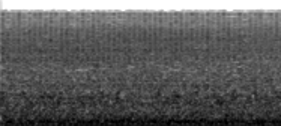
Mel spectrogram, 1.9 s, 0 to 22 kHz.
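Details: Suzuki K6A turbo three-cylinder in a DA64V van idling after repair of a broken exhaust valve (earlier misfire, shaking, low compression on cylinder three), thermostat removed, aircon on; smooth unbroken note, no misfire or knock, healthy.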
